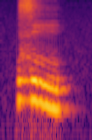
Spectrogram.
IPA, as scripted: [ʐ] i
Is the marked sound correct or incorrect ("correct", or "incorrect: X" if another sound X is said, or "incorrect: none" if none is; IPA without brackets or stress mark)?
incorrect: z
